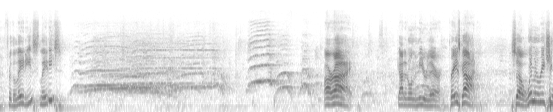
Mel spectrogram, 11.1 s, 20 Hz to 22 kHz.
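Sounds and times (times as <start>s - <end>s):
women whooping and cheering: 1.4s - 6.5s.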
